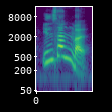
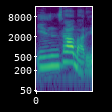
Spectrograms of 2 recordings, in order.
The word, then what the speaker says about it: 인사말: 첨가해서 발음하는 것 같애 인상 말 인산 말 그렇게 말을 막 발음하는 것 같아요 그레이가 틀린 발음이 라는 거죠 여기서 맞는 발음은 털을 인사말이 요 인사말 인사말 아시겠나요 어 그런 어려운 거죠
